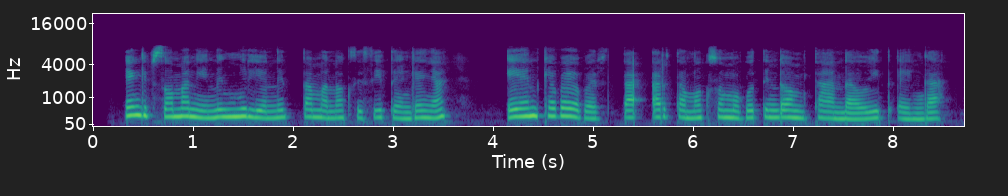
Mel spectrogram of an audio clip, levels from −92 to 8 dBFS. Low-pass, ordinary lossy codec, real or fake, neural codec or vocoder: none; none; fake; codec, 16 kHz, 4 kbps, FreqCodec, larger model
